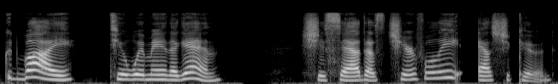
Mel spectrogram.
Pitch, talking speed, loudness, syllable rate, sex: 225 Hz, 140 wpm, -18 LUFS, 3.8 syllables/s, female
